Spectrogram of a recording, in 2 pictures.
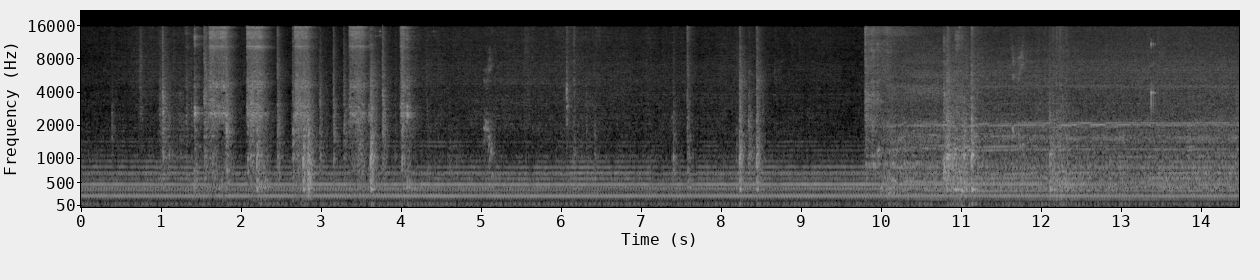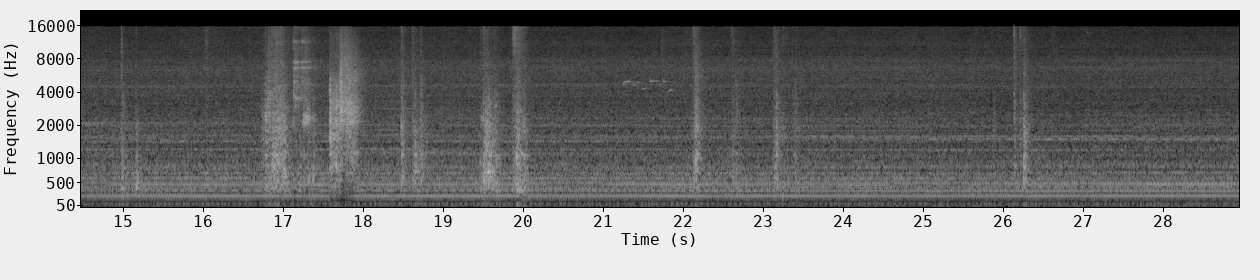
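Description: A steady, low-pitched machine hum, growing fuller about ten seconds in, with scattered clanks and knocks of metal and wood as a heavy load is handled.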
